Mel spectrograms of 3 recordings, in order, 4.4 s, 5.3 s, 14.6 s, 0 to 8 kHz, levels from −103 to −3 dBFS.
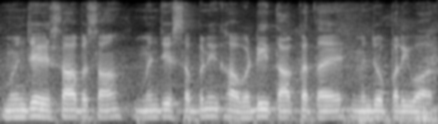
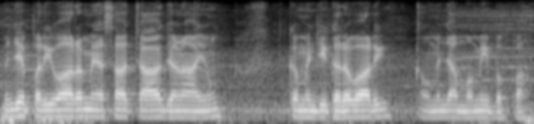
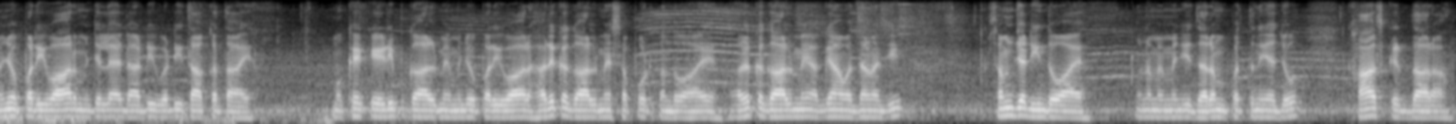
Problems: constant background noise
